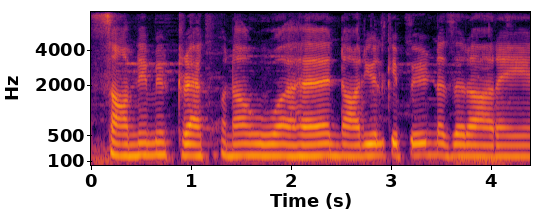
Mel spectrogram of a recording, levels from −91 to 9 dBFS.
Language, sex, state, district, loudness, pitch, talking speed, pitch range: Hindi, female, Haryana, Charkhi Dadri, -17 LUFS, 175 Hz, 165 wpm, 170-180 Hz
